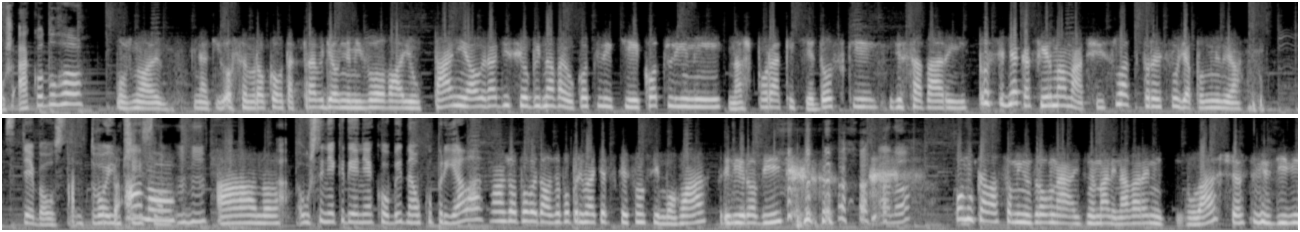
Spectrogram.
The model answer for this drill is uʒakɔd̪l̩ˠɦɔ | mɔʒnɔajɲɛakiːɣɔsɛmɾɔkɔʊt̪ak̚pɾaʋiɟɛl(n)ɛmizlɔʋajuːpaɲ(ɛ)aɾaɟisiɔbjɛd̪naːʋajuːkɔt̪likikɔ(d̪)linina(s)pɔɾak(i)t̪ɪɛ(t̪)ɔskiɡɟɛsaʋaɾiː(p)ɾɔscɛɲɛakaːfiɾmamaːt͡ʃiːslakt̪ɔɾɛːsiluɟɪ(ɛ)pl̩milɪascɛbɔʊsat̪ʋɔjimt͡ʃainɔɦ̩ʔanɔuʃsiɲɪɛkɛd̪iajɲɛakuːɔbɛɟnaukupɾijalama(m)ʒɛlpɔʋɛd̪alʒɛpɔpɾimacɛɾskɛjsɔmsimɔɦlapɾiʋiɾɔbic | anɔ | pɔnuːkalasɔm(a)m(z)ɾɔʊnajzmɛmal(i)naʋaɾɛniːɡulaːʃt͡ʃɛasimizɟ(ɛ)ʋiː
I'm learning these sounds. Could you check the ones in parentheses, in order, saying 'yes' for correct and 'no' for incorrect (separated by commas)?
no, no, no, no, yes, no, yes, no, no, no, yes, yes, no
